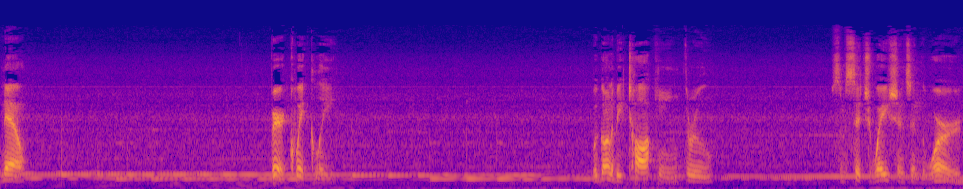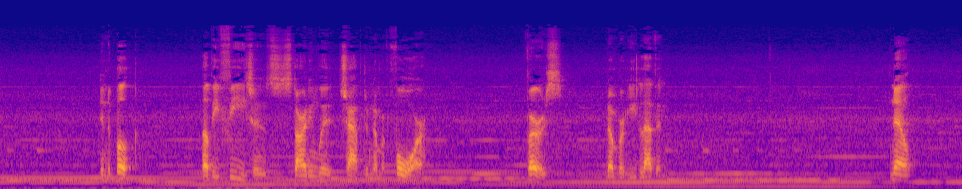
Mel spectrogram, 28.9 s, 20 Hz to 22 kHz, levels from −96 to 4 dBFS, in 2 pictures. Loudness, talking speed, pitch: -25 LUFS, 60 wpm, 105 Hz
